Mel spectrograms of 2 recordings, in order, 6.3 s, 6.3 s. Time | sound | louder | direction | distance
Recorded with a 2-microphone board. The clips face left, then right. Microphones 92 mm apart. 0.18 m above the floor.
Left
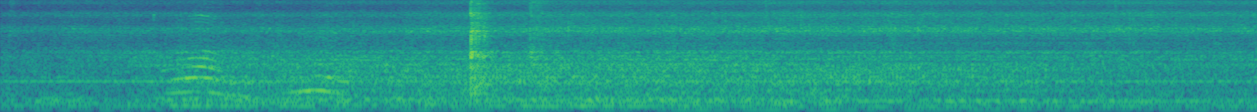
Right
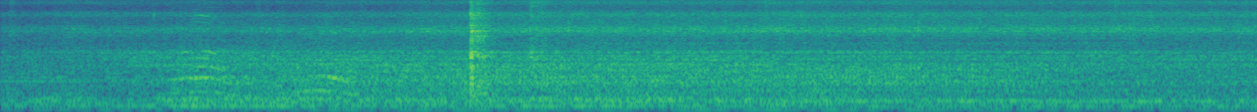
0.8 | a child speaking | left 3 dB | 55° left (ahead or behind) | 2 m
2.3 | a dropped coin | right 1 dB | 5° right (ahead or behind) | 5 m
